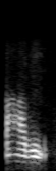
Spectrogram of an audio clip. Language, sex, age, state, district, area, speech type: Hindi, male, 45-60, Rajasthan, Karauli, rural, conversation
